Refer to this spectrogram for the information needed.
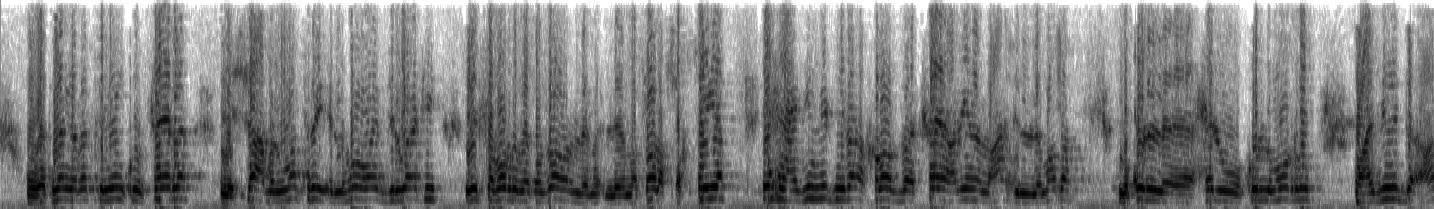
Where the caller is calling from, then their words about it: Dubai, United Arab Emirates; انا بكلمكم من دبي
